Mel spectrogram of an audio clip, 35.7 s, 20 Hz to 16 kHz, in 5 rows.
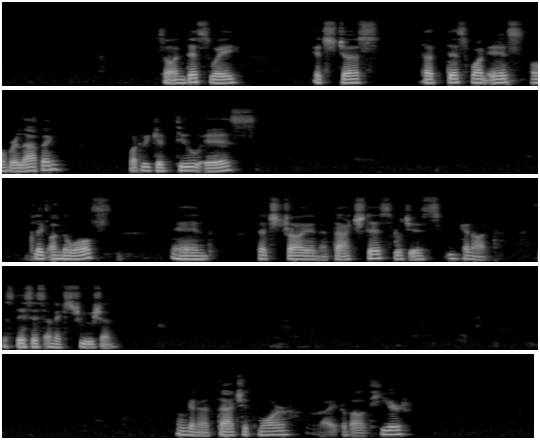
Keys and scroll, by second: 12.9 Escape, 18.9 Escape, 19.2 Escape, 33.6 Escape.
